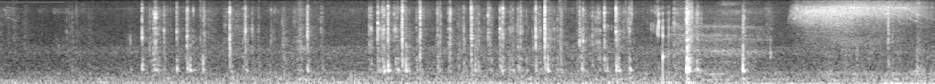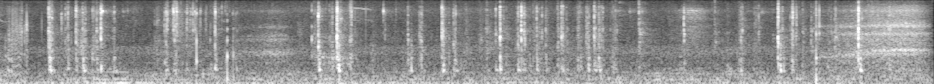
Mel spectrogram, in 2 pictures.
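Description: Typing on a computer keyboard: a run of irregular keystrokes, with a short soft hiss about six seconds in.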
